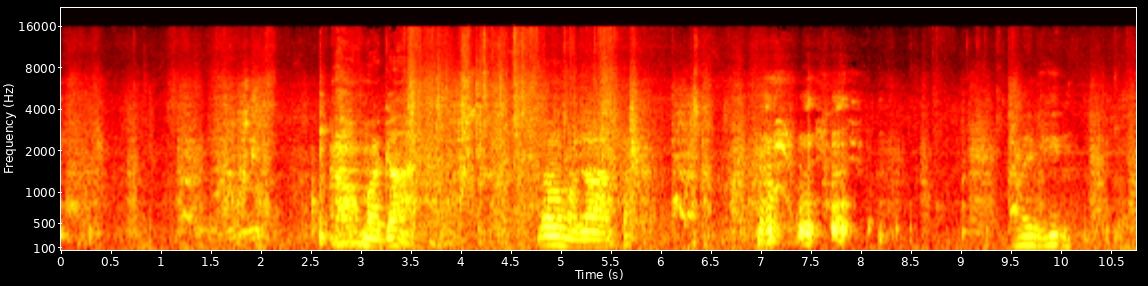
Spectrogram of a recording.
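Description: Paper wrappers rustle and crinkle.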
